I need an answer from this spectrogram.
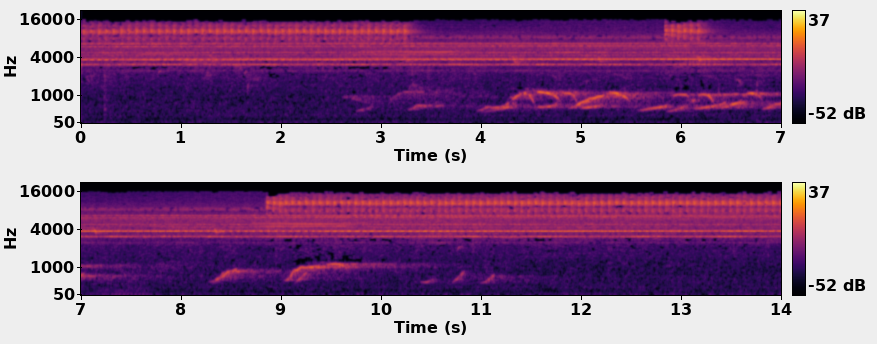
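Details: Agile gibbon song in Malaysia's tropical rainforest, an endangered ape: clusters of upward-sweeping whoops building into rapid rising notes, then a pause and a few sharper climbing calls, with loud buzzing cicadas cutting in and out.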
